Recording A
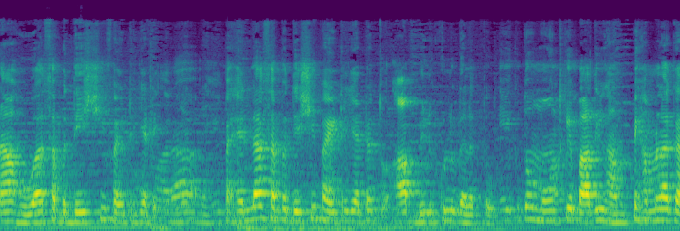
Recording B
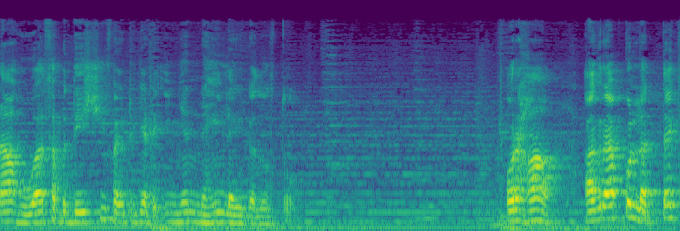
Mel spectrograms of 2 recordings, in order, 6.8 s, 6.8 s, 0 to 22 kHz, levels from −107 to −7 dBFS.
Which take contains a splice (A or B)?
A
